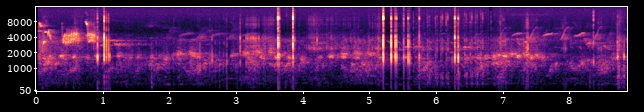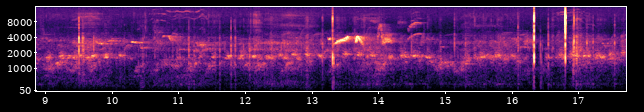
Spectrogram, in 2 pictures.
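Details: Early on a spring morning, 23 April 2017, at Göygöl lake, a dense chorus of mating frogs croaks and chatters together.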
